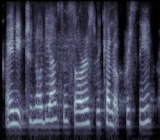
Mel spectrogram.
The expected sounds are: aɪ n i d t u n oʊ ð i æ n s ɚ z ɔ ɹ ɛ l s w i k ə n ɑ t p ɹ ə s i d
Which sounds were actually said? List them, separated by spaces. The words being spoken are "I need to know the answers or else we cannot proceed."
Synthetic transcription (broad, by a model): aɪ n i d t u n oʊ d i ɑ n s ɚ s ɔ ɹ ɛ s w i k ə n ɑ t p ɹ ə s i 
